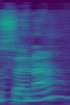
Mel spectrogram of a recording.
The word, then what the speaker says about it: Sanaa: acento argentino pero pero bueno acá vamos comenzamos sana así se pronuncia no sé exactamente sana contanos un poco quién eres de dónde vienes qué estás haciendo en salamanca bueno me llamo sana soy de jordania estoy haciendo un máster de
